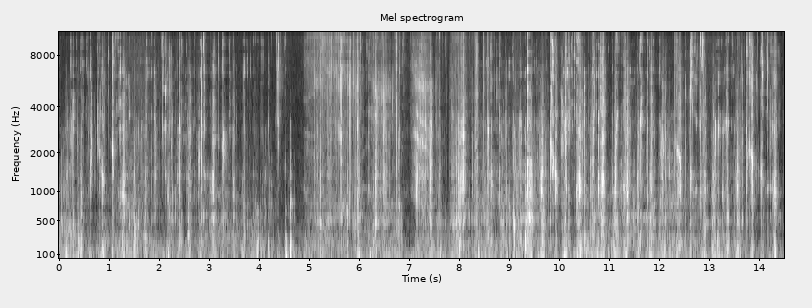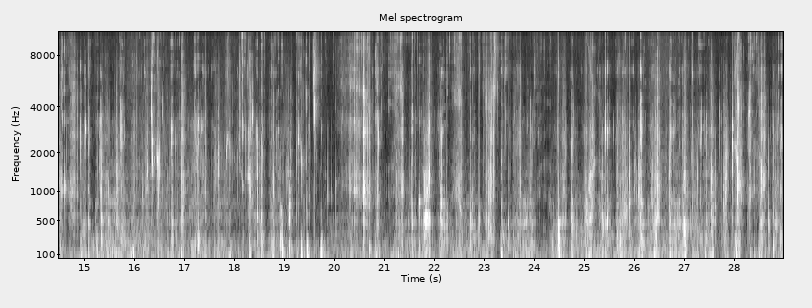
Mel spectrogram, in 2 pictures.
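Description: Close-miked crunching and chewing of frozen raw silver pomfret sashimi, a quick, continuous run of small crisp crunches.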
